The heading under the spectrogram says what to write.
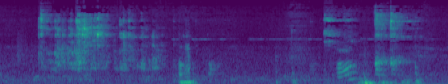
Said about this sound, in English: Right. Some ice. Chill it all down. We're stirring it so as not to knock the bubbles out. We want to keep some of that fizz from the lemonade.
